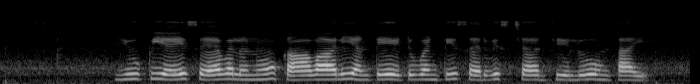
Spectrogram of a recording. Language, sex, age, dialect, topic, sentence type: Telugu, female, 31-35, Utterandhra, banking, question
